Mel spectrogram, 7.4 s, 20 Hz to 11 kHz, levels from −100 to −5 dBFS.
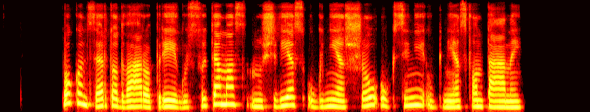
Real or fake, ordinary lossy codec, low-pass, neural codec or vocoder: real; Opus, 24 kbps; 9.9 kHz; none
